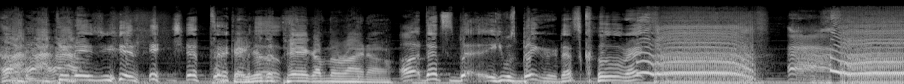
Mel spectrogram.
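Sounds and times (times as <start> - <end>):
laughter: 0.0 - 2.8
speech: 0.0 - 7.0
person imitating an elephant call: 6.4 - 9.0.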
